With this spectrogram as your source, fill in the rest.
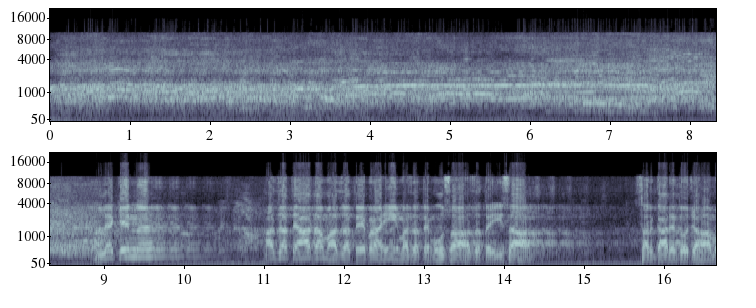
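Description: A man chants with emotion through a microphone.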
